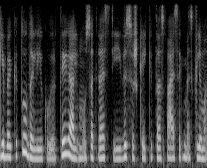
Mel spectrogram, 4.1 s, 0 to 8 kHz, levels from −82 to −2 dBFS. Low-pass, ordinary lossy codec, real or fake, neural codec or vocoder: 7.2 kHz; AAC, 48 kbps; fake; codec, 16 kHz, about 1 kbps, DyCAST, with the encoder's durations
